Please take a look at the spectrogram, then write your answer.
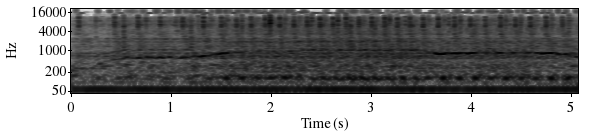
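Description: Sewing machine stitching down the edge of a skirt, a continuous close mechanical whir with a rapid needle patter running steadily throughout.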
